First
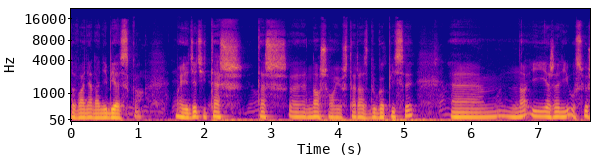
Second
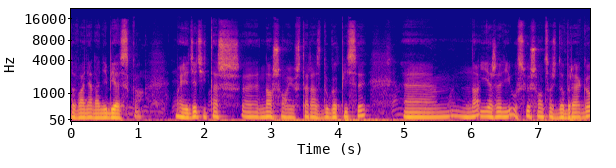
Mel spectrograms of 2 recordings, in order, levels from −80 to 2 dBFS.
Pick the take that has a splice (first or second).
second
